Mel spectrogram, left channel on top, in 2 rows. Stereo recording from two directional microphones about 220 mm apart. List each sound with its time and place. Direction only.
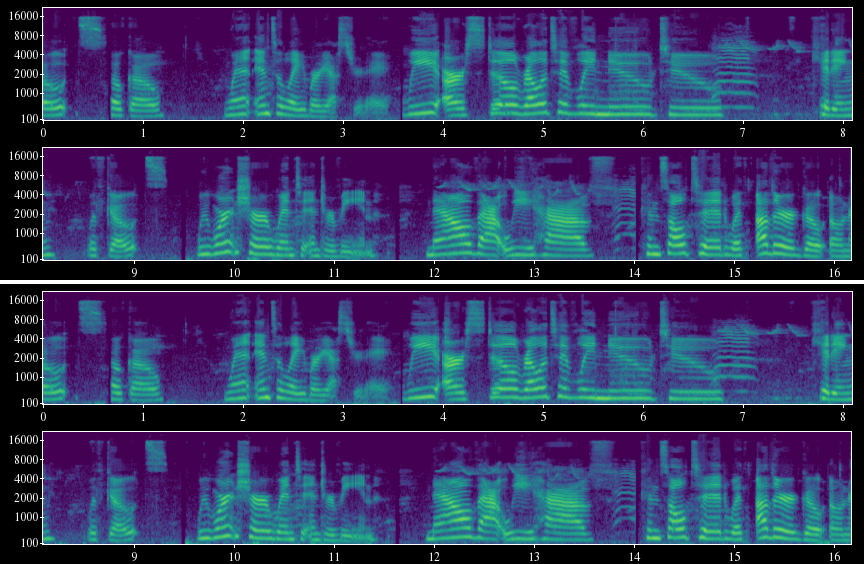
0.0 s a sound: 10° left (ahead or behind)
0.7 s speech: 10° left (ahead or behind)
6.7 s speech: 45° left (ahead or behind)
7.3 s bird: 10° left (ahead or behind)
8.7 s speech: 5° left (ahead or behind)
13.7 s a sound: 45° left (ahead or behind)
14.1 s speech: 5° left (ahead or behind)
